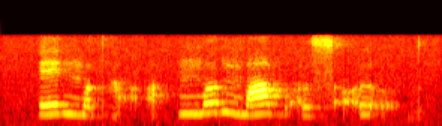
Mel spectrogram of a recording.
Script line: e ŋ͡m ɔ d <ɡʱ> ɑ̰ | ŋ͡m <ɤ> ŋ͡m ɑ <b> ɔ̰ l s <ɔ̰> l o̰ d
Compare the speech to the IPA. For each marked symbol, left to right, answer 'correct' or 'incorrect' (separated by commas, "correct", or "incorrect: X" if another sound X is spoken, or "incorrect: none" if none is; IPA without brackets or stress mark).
correct, correct, correct, correct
